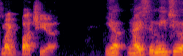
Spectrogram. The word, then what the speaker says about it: Boccia: him do it no that's good it's Mike Bia yep nice to meet you uh before we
